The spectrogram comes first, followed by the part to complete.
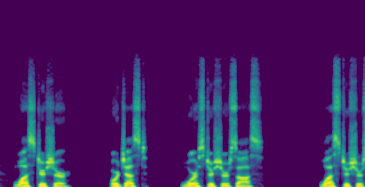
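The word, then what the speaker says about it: Worcestershire: Worersher sauce. Not woresterers. Just worershir.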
